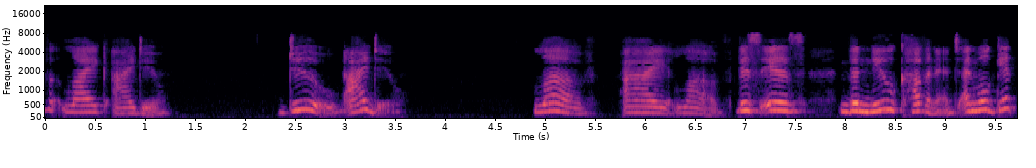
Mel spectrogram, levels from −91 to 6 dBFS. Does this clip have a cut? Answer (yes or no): yes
